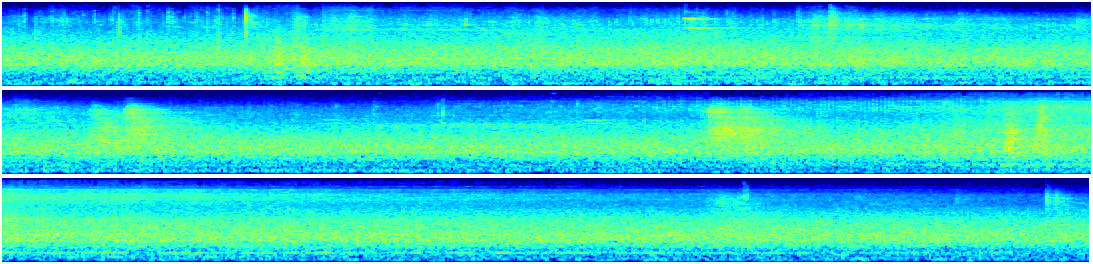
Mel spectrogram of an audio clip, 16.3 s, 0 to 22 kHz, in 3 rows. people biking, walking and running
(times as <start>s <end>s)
0.0s 11.6s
